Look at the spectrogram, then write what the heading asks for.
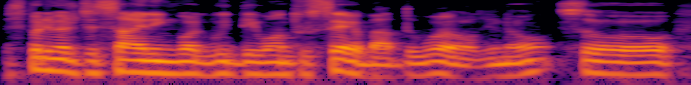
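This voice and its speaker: A man from France speaks English as a second language in a relaxed interview setting. His pitch is middling, and he explains things colloquially, often voicing little hypothetical remarks. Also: fast. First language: French. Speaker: filmmaker being interviewed. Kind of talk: casual interview talk.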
